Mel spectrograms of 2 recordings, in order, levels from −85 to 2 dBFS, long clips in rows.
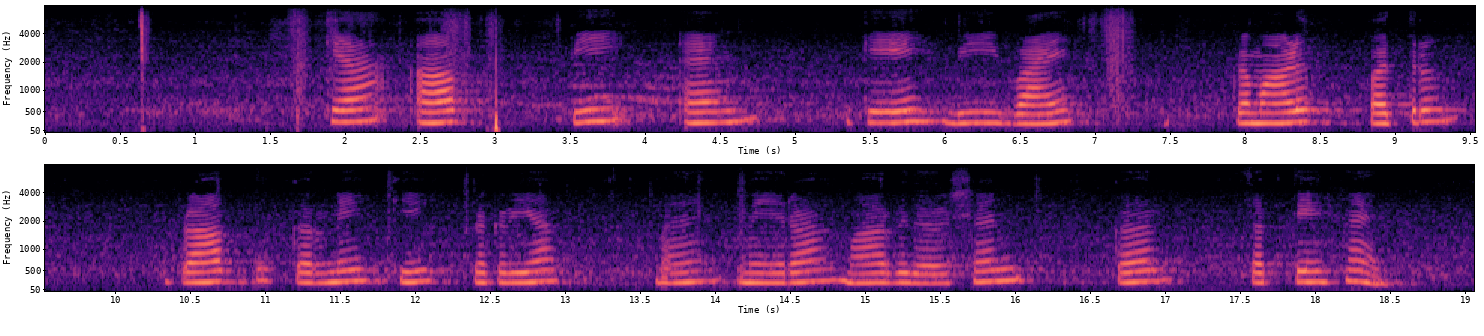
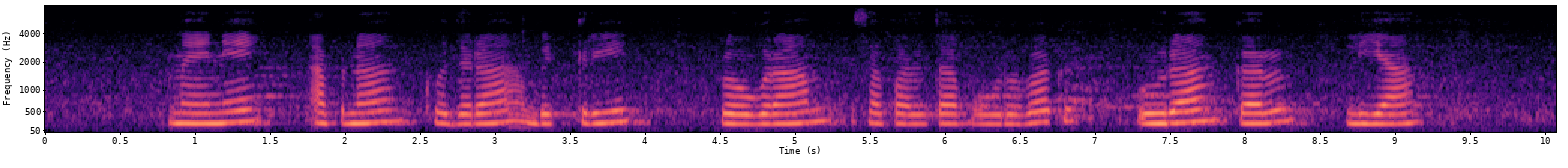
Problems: constant background noise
